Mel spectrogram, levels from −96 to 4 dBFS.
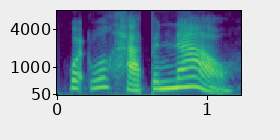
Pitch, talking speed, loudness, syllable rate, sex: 250 Hz, 195 wpm, -17 LUFS, 4.7 syllables/s, female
